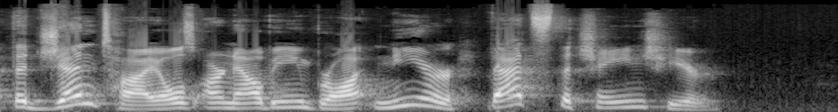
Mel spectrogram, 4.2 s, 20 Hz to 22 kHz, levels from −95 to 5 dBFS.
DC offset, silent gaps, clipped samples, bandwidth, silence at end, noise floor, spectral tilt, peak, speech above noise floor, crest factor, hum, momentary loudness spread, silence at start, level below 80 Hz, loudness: under 0.1%; none; 0.7%; over 20 kHz; 0.65 s; -60 dBFS; -2.5 dB/octave; 0 dBFS; 48 dB; 12 dB; none; 10 LU; 0 s; -58 dBFS; -12 LUFS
